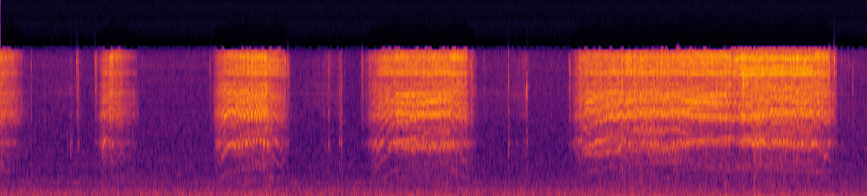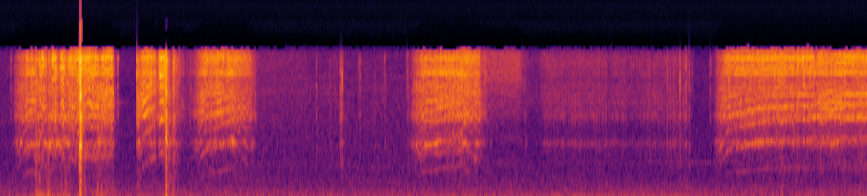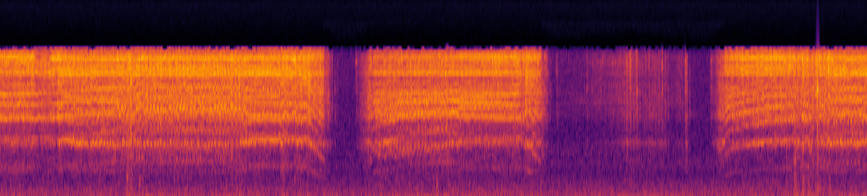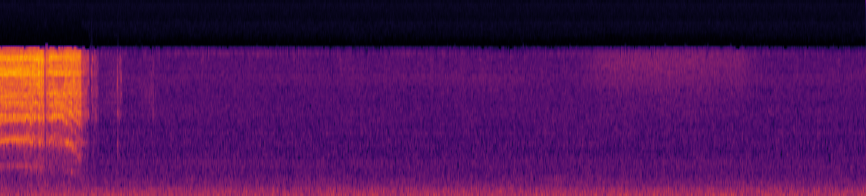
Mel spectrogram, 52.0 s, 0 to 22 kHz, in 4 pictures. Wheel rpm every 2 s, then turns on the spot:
30, 30, 50, 60, 80, 160, 60, 120, 40, 30, 20, 20, 130, 160, 160, 90, 150, 20, 80, 150, 30, 0, 0, 0, 0, 0.
14-16 20-22 34-36 40-42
